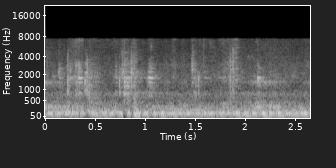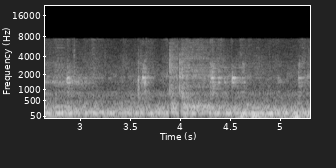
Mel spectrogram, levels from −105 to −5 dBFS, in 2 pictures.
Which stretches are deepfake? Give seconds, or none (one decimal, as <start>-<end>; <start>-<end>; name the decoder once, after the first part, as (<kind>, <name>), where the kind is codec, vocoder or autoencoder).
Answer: none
